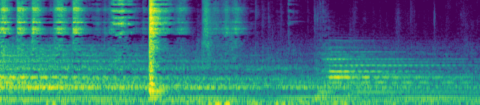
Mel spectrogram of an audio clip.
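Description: Improvised rock jam on guitar, bass and drums winding down: one sharp percussion hit about two seconds in, then sustained notes ring and fade away.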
